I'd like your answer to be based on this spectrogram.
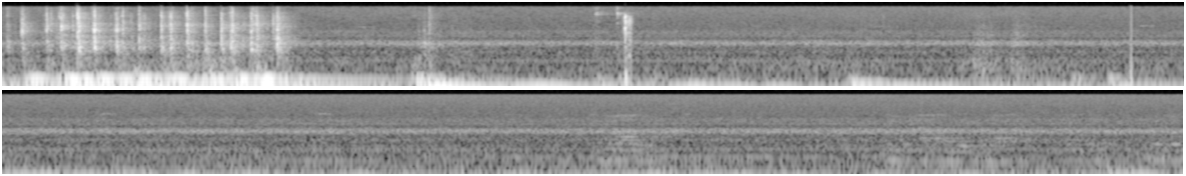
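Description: Someone types passwords on a computer keyboard during a software installation: a fast, close burst of keystrokes in the first second or so, followed by a few isolated clicks over a quiet hum.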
